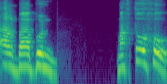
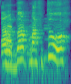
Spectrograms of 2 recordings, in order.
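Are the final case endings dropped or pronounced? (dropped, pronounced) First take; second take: pronounced; dropped. First: The words end with their full case endings. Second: The words end without their final case vowels. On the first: The reading shows whether the grammar is understood. The speaker calls it right. "kalau kita suruh baca lengkap" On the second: The reading hides whether the grammar is understood. The speaker calls it wrong. "Kalau kita baca albab maftuh, nggak ada ilmunya"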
